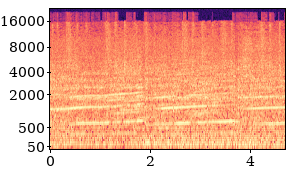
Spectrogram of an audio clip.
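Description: A Tomahawk street car in Gran Turismo 7, rated at 579 horsepower, drives with a steady high engine drone and whining gear tones rising and shifting, loud and continuous without talk.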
